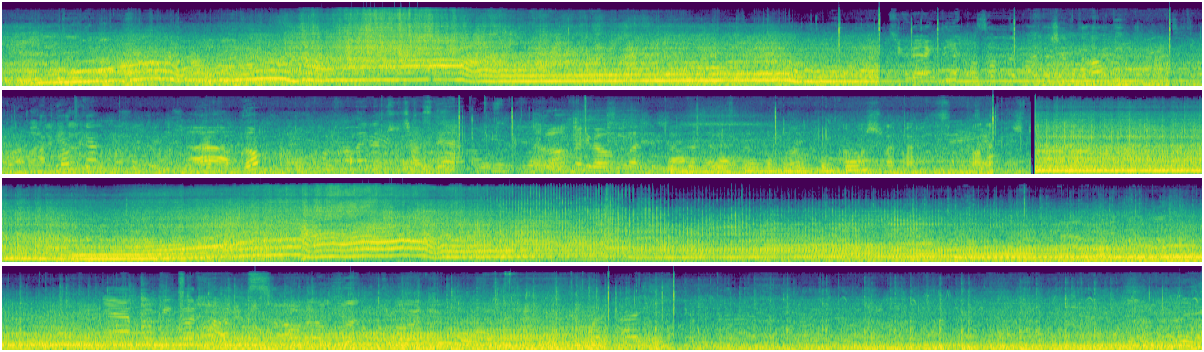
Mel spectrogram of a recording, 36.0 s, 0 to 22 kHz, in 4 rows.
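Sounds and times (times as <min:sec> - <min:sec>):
race car engine accelerating: 0:00.0 - 0:11.8, 0:14.7 - 0:36.0.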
